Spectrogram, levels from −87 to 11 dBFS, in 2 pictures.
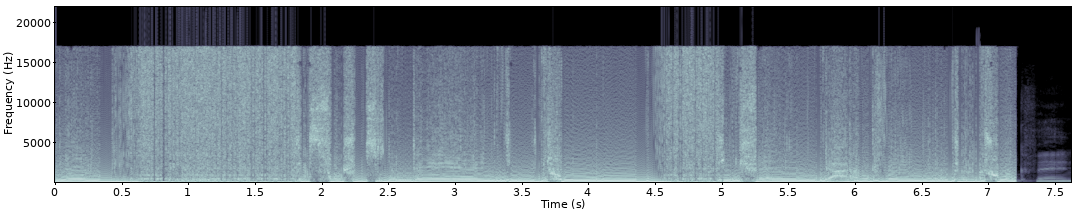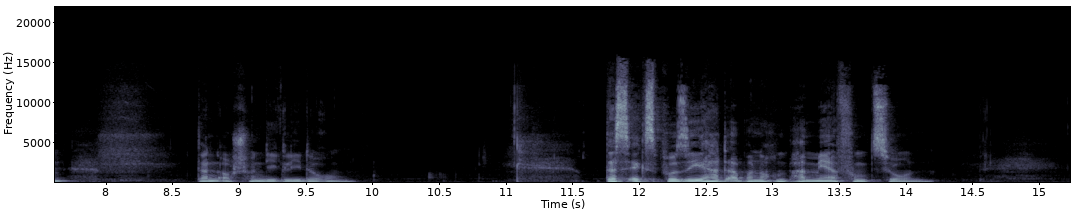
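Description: From 0.0 to 7.2 s the speech is blasted into a harsh, square-edged roar, with background noise as loud as the talker, though pitch stays traceable: float read as integer, likely 32-bit float samples decoded as 32-bit integers. The waveform sits as a near-square block at a nearly fixed, high level, and the spectrogram fills with dense broadband energy.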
